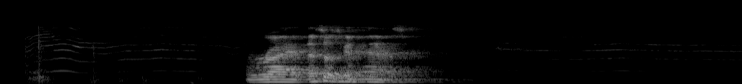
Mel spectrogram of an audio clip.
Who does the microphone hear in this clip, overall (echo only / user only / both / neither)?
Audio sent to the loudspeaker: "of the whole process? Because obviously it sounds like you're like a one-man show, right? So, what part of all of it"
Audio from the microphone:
user only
